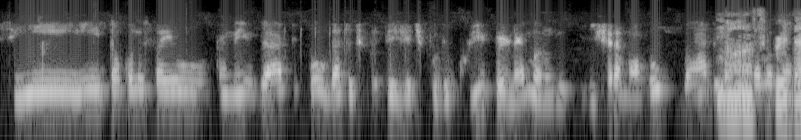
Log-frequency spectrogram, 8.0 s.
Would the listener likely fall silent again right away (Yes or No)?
No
